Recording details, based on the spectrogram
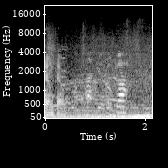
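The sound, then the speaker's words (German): A steady low rumble inside an electric bus in motion, fairly quiet, with a person talking over it throughout. “Die anderen Busse stoßen im Gegensatz zu den E-Bussen viel CO2 aus. Außerdem ist es hier angenehm leise.”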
